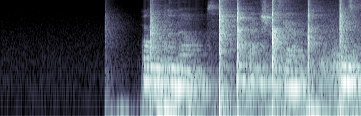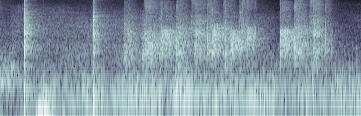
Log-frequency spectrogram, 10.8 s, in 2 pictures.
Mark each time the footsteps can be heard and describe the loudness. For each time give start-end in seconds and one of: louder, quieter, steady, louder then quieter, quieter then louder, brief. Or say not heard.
not heard.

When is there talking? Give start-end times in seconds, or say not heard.
2.1-5.3.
